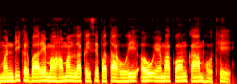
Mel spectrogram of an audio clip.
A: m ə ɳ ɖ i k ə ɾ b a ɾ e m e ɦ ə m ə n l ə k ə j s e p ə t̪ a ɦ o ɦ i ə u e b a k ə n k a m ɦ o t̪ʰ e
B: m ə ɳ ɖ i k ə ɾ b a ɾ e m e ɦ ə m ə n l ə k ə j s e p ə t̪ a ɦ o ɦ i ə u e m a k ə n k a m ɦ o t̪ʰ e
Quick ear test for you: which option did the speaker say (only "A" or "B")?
B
